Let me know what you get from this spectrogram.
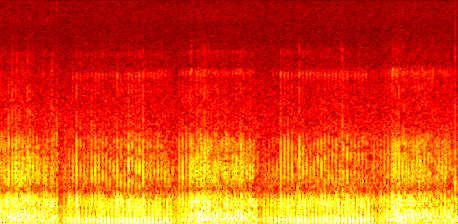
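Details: Domestic cat purring steadily, a low rumbling buzz that swells and eases in breath-length cycles of about one second, each inhale and exhale phase marked by slight shifts in tone; no other sounds stand out.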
